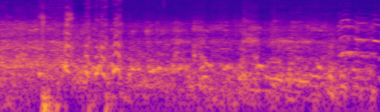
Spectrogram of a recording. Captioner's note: audience laughing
